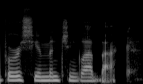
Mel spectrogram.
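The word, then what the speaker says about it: Borussia Mönchengladbach: I lived in Cologne, but I played for Borussia Mönchengladnach.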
